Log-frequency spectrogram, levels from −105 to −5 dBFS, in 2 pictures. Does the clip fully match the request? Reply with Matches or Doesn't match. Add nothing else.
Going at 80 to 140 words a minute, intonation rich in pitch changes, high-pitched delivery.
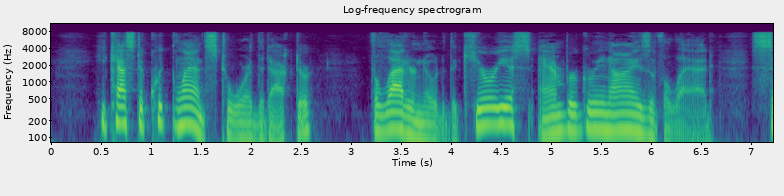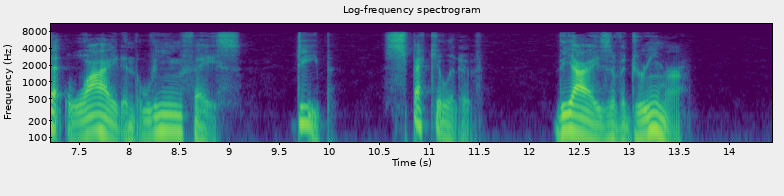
Doesn't match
